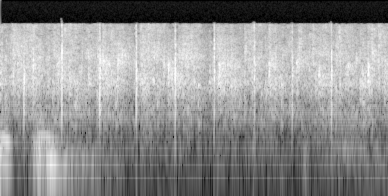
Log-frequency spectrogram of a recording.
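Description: An audience in a tent applauds steadily, many hands clapping in a dense, continuous patter with a few sharper claps standing out, while a low murmur of voices sits beneath at the start.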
